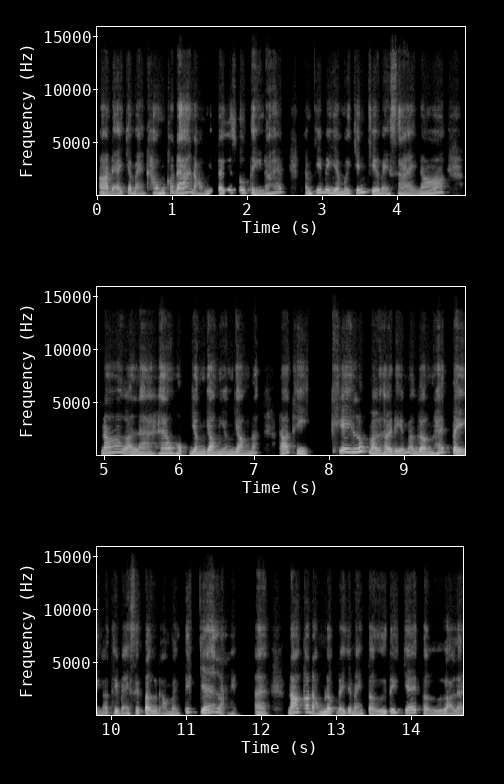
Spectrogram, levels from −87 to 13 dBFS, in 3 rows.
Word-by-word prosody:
ờ, 175 -1 +3
để 175 +3 -2
cho 245 - -1
bạn 195 -5 -5
không 230 -1 +1
có 275 - -5
đá 245 +3 +3
động 220 - -5
gì 175 - -4
tới 230 - +3
cái 275 +1 -1
số 265 - +3
tiền 175 -8 -2
đó 195 - -4
hết. 275 +10 -4 0.3
Thậm 195 - -2
chí 275 - +1
bây 280 -2 +2
giờ 225 -4 +3
19.000.000 185 - +1
bạn 165 -1 -4
xài 165 -3 -4
nó 210 - -2 0.3
nó, 265 +4 +1
gọi 230 -6 +1
là, 185 -2 -1
hao 235 +1 +2
hụt 190 -3 +1
dần 180 -1 +1
dần, 170 0 +3
dần 170 +1 -3
dần 170 0 0
đó, 220 - -4 0.3
đó 255 +5 +3
thì 225 -8 -1 0.5
cái 330 -1 +5
lúc 375 +5 +5
mà 175 - +3
thời 165 -2 +3
điểm 275 - 0
mà 270 - -1
gần 175 -2 +2
hết 250 - 0
tiền 180 -9 +4
á, 245 - -5
thì 200 - 0
bạn 175 - -5
sẽ 205 +3 -3
tự 170 -3 +5
động 175 +1 -7
bạn 165 -1 -6
tiết 310 - -1
chế 285 +3 +5
lại, 310 - -2 0.4
à, 180 -2 0 0.3
nó 260 +6 +6
có 325 - +6
động 185 - 0
lực 175 - +5
để - - 0
cho - - 0
bạn 170 -2 -4
tự 160 +1 0
tiết 275 +1 +2
chế 260 +1 +2
tự, - - -2 0.2
gọi 180 - -1
là, 165 -2 -3
195 Hz, 280 wpm, -26 LUFS, 175-260 Hz, 0.5 s, nó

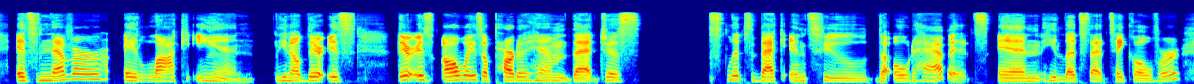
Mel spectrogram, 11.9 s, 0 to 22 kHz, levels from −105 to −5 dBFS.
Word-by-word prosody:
It's 175 0 +2
never 225 +6 +1 0.2
a 175 -1 0
lock 165 +3 -1
in, 130 -8 -5 0.2
you 175 +2 -6
know, 160 -1 +4
there 180 +4 +2
is 175 -2 +1 0.4
there 200 +2 +7
is 205 -2 +4
always 205 +3 +4
a 185 - +3
part 175 -1 +4
of 175 - -3
him 160 -4 -5
that 150 0 +4
just 165 -4 -1 0.7
slips 200 -3 -4
back 165 -1 +4
into 145 -3 -5
the - - -1
old 145 +3 -4
habits 180 -1 -2
and 145 -1 +2
he 175 -1 -7
lets 150 -1 -1
that 165 -2 -1
take 165 -2 +2
over. 160 - -4
170 Hz, 150 wpm, -25 LUFS, 150-185 Hz, 0.7 s, there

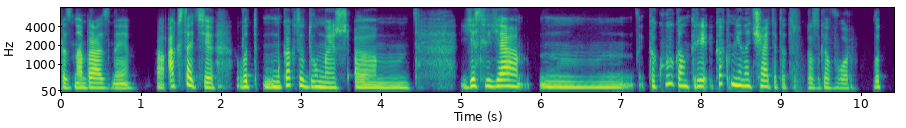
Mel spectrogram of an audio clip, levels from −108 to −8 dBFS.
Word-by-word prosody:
разнообразные 160 -2 +1 0.3
а - - -2
а - - +5
кстати, 180 - +2 0.3
вот, 200 +3 -2
м, 190 -1 +2
как 250 +5 +1
ты 240 -2 +3
думаешь, 185 -4 +1
эм, 85 -2 -1 0.6
если 225 0 +3
я, 220 0 +6 0.3
м, 185 +2 -2 0.2
какую 285 +9 -3
конкре 215 -1 +1
как 300 0 -6
мне 255 -3 +7
начать 210 -3 +1
этот 180 - -12
разговор? 155 -1 -7 0.2
Вот 195 0 -4
185 Hz, 120 wpm, -19 LUFS, 165-215 Hz, 0.6 s, мне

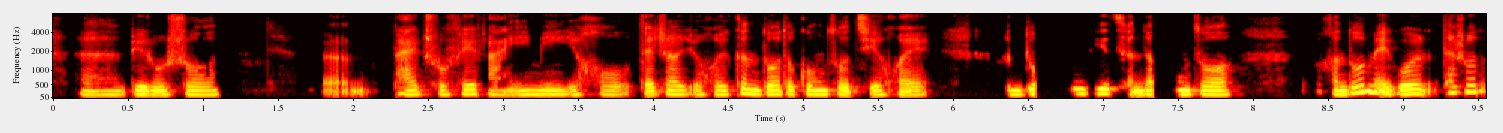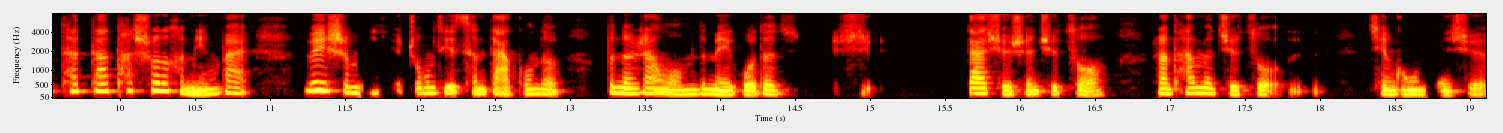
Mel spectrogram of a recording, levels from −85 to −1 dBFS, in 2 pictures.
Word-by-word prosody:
嗯， 140 0 -3
比 145 - 0
如 135 -1 +3
说， 140 +1 -2 0.7
呃， - - -7 0.3
排 150 - -1
除 150 0 -5
非 160 +2 -1
法 145 -2 -5
移 145 +1 -1
民 150 0 0
以 145 - -3
后， 145 -1 -6
在 130 - +1
这 150 +2 0
就 150 0 -4
会 145 0 -2
更 155 +1 +1
多 155 +1 +2
的 140 - -1
工 145 +1 +2
作 150 - -1
机 130 +3 -3
会， 140 -2 -2 0.5
很 150 0 0
多 160 +2 -1 0.2
中 175 - 0
低 170 0 +3
层 170 - -2
的 145 - +3
工 150 -1 +2
作。 145 0 0 0.5
很 155 - 0
多 210 - +3
美 250 +1 +5
国 165 +1 +4
他 210 - -3
说 235 +2 0
他 260 0 -2
他 260 0 +1
他 275 +1 -3
说 275 +1 +2
得 275 - +6
很 265 -3 +1
明 165 - +3
白， 205 +2 -2 0.3
为 290 0 +7
什 270 -4 +2
么 205 - +1
那 205 - -5
些 255 - -13
中 195 -2 0
低 150 - +3
层 90 -3 -1
打 - - +1
工 165 +1 0
的， 170 - 0 0.3
不 - - -1
能 185 -3 +4
让 190 - +2
我 150 - +3
们 155 - +2
的 165 - 0
美 150 -4 +5
国 - - +3
的 160 -1 +2
去 155 +1 -14 0.2
去 - - -12 0.6
大 185 -1 +4
学 185 -6 0
生 140 - 0
去 - - 0
做， 135 +3 -2 0.3
让 180 -1 +2
他 190 +2 -2
们 190 -2 +3
去 170 -5 0
做， 145 0 -2 0.6
勤 150 - +2
工 150 0 +4
俭 130 - 0
学， 75 - -3
150 Hz, 255 characters per minute, -23 LUFS, 145-185 Hz, 0.7 s, 为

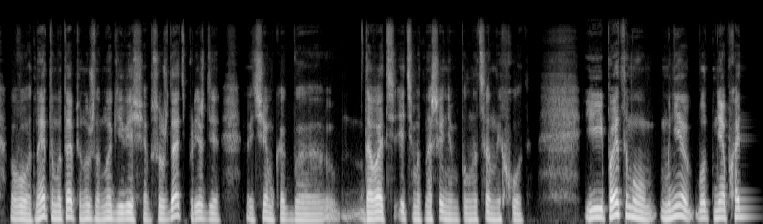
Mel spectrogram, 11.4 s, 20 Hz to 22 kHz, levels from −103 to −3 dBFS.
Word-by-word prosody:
Вот 115 -4 0
на 125 - 0
этом 135 -5 +2
этапе 130 -1 0
нужно 115 -1 -1
многие 115 0 +1
вещи 115 -3 +1
обсуждать, 115 - -1
прежде, 115 -2 -2 0.4
э, - - -5
чем, 115 +2 -2
как 110 +1 -3
бы, 105 +1 -3
эм, 105 +3 -3
давать 125 -6 +2
этим 115 -2 -4
отношениям 110 0 -2
полноценный 110 0 -3
ход. 105 -3 -6 0.9
И 150 +3 +3
поэтому, 150 - +4
мне 150 +6 +3
вот 135 0 -3
необходимо 155 +3 -1
120 Hz, 125 wpm, -23 LUFS, 110-135 Hz, 0.9 s, поэтому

